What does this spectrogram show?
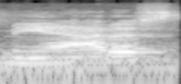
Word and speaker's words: meatus: of not for amen they are a meatus meatus that's how you pronounce it by the way a meatus is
